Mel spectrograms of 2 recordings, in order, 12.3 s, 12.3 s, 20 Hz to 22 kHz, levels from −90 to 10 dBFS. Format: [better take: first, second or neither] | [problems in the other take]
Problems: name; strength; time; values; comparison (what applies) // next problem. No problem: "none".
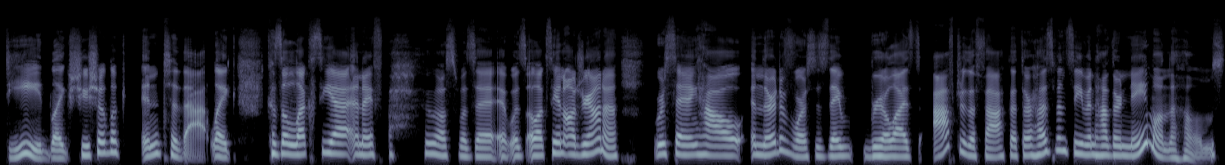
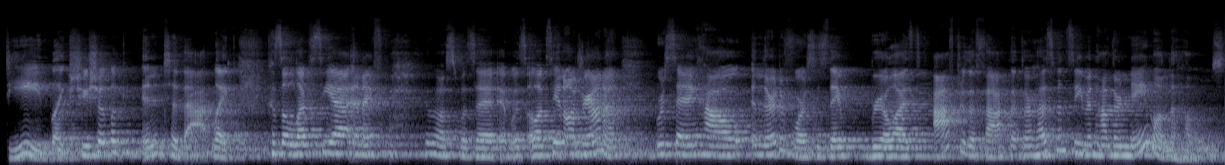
first | room echo; slight; dies away in 1.5 s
